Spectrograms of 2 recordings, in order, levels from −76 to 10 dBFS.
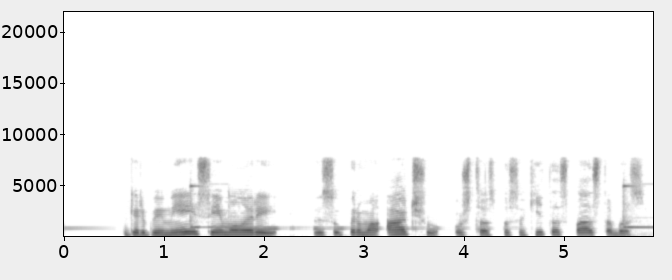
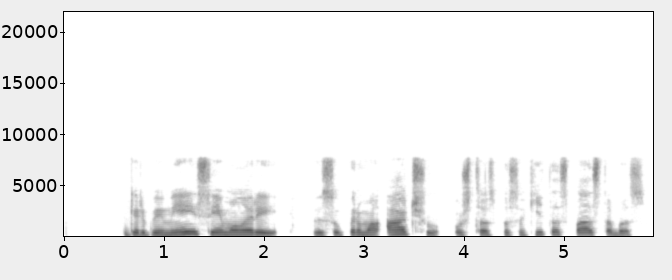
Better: second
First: noise reduction (neural mask model RNNoise)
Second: none

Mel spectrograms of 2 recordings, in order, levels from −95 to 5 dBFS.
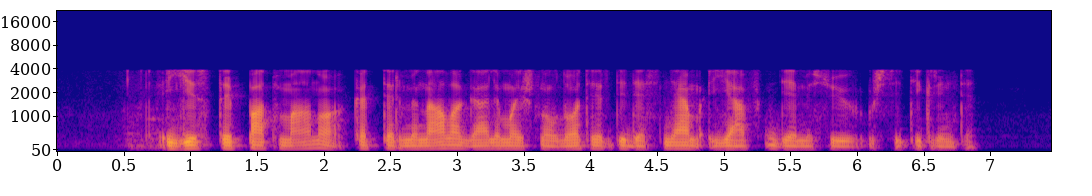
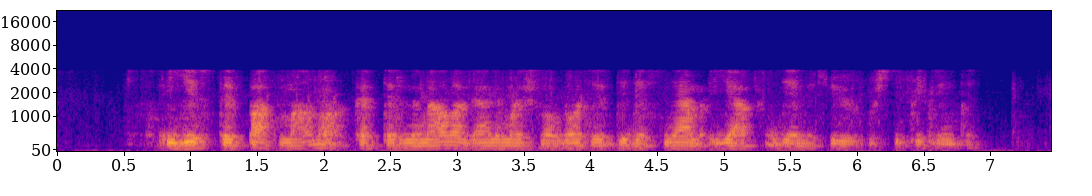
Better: first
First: none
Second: noise reduction (neural separator model SepFormer DNS4)

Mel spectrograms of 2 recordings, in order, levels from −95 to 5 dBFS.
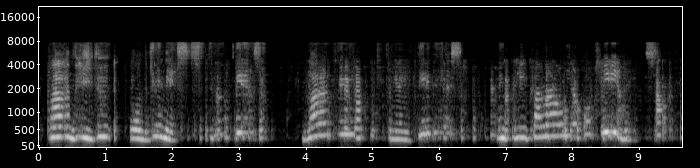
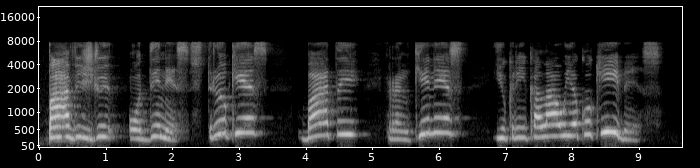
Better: second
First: noise reduction (neural mask model DeepFilterNet 3)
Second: none

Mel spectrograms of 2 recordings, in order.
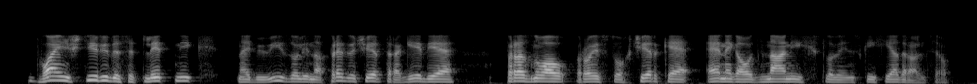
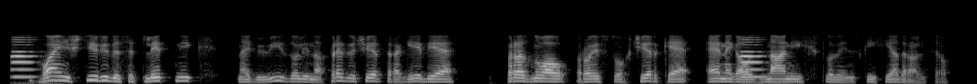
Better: first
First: none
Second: noise reduction (neural mask model RNNoise)

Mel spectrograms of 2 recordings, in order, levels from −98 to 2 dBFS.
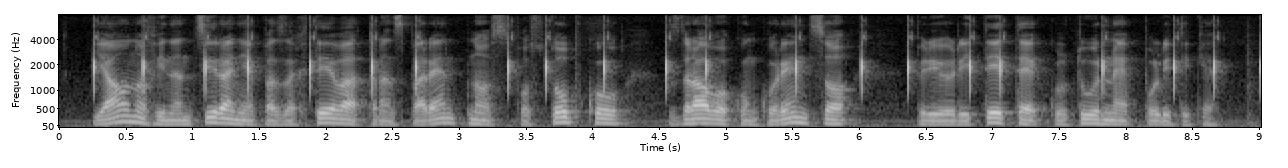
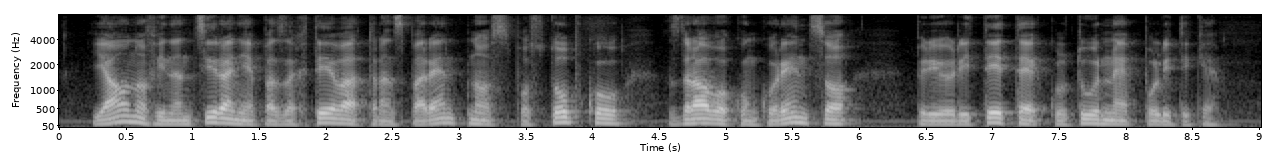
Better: second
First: background sound (Telephone / Typing); 1 dB below the speech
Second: none

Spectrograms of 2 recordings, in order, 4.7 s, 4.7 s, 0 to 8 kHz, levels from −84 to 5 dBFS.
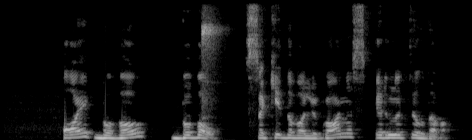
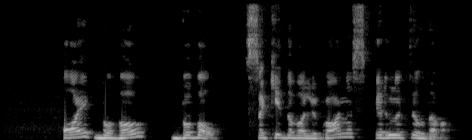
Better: second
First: background sound (Tambourine); 12 dB below the speech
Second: none

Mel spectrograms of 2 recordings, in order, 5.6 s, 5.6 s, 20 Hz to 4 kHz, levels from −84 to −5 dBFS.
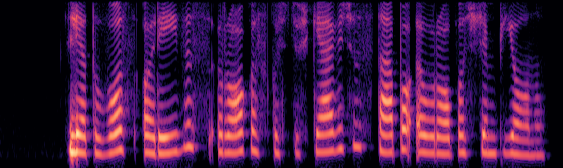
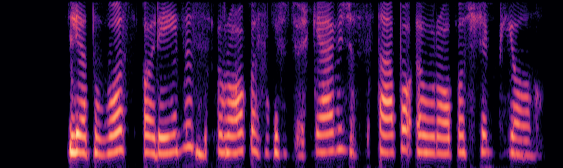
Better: first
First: none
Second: noise reduction (neural mask model Resemble Enhance denoiser)

